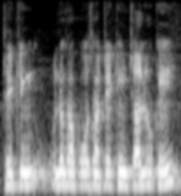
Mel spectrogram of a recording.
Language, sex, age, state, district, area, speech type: Sindhi, male, 60+, Gujarat, Kutch, rural, spontaneous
